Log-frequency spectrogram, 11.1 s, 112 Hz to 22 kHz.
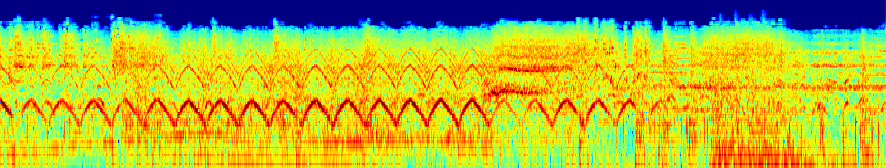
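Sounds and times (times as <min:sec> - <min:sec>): higher siren tone: 0:00.0 - 0:08.1
police siren yelping: 0:00.0 - 0:11.0.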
